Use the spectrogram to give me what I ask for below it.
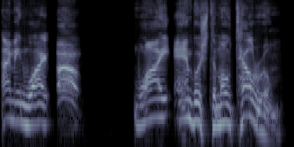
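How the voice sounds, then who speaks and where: A man reading the audiobook voices an impatient, crude mob boss who snaps gruffly. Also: high-pitched, very animated, slow, bright, forceful tone, no echo, studio quality, pitched above the performer's own voice, full character voice. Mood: irritated.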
